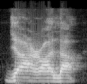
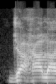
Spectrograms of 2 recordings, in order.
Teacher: کچھ لوگوں کو یہ غلط فہمی ہوتی ہے کہ عین کو ہا پڑھ دیتے ہیں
